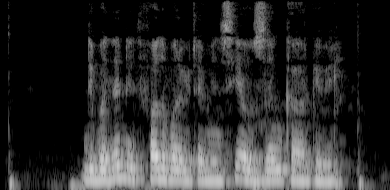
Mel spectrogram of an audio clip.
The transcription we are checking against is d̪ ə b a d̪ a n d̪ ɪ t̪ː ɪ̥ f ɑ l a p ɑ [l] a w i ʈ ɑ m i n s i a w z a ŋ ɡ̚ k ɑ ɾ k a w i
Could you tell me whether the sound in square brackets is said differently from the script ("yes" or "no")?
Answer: yes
